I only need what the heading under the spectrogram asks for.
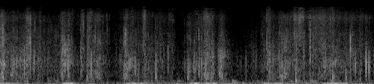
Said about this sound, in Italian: Ecco, difatti qui sotto senti crocchiare le foglie del castagno. Abbiamo abbandonato il calcare e siamo nel regno della trachite, verso la cuspide del monte.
